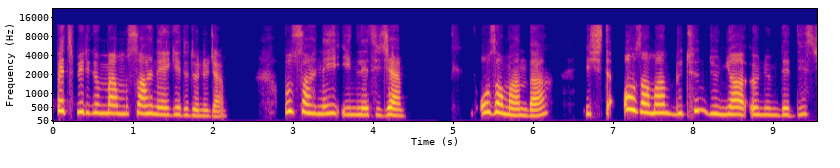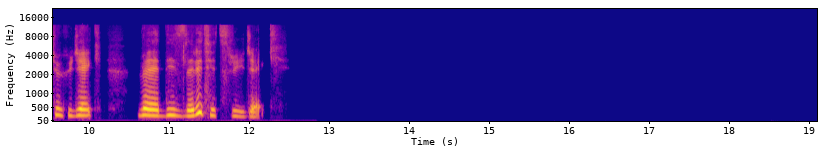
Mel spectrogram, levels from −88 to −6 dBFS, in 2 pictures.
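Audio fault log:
16.07–19.11 s, adaptive stream at a lower bitrate: the speech quality drops suddenly at 16.07 s and stays low to the end. There is no gap at the switch. Codec artefacts rise sharply. The player has moved to a much leaner version of the stream, which fits a step from about 96 kbit/s down to about 16 kbit/s AAC after the connection slowed.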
